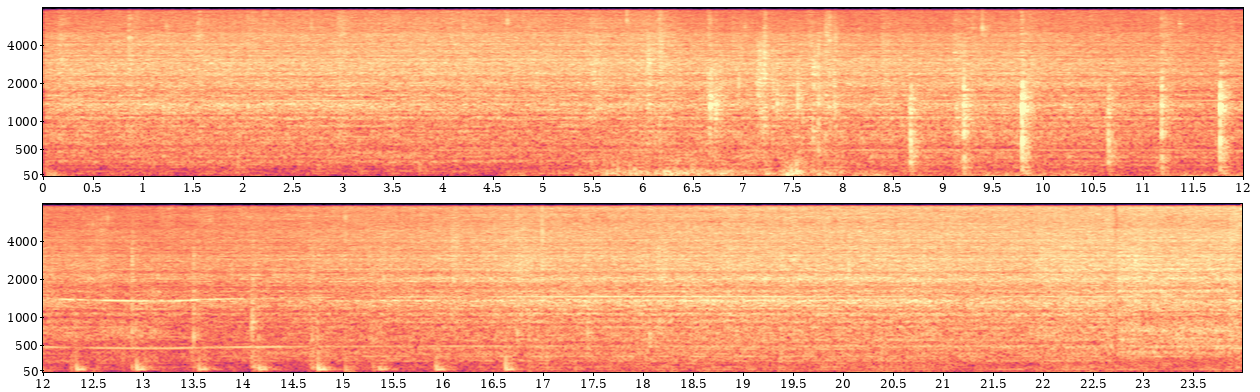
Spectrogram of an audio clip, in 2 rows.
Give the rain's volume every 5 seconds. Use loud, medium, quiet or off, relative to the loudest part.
loud, loud, medium, loud, loud.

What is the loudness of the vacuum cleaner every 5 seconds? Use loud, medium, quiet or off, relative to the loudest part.
medium, medium, medium, loud, loud.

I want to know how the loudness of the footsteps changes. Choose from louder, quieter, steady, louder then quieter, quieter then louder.
quieter.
